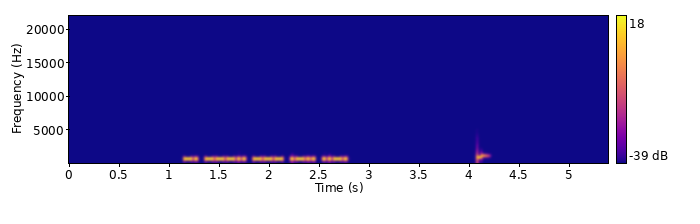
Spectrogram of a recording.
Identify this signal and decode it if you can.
Morse code, heard as a keyed tone, about 42 wpm, 700 Hz. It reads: N8OLF
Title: USA Call Signs - 5 Characters - 4x Character Spacing - 45wpm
